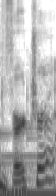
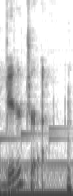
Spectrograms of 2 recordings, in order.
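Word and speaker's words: Vrtra: then uh virtua it's funny i've always said virtra and we were just playing final fantasy 14 and a slight spoiler work but the concept of fear trick comes up and they pronounce it virtua so i guess i'm pronouncing it wrong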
